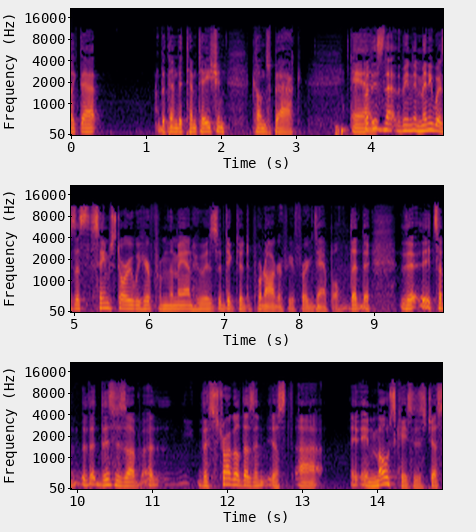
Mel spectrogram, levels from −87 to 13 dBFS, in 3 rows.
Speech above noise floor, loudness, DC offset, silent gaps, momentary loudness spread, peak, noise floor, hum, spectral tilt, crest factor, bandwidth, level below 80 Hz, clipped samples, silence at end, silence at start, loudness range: 38 dB; -21 LUFS; under 0.1%; none; 10 LU; -4 dBFS; -59 dBFS; none; -5 dB/octave; 18 dB; 12 kHz; -48 dBFS; under 0.1%; 0 s; 0 s; 3 LU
